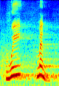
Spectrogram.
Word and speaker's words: women: But this plural of this woman is spoken as women. We-men. We-men. Woman.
